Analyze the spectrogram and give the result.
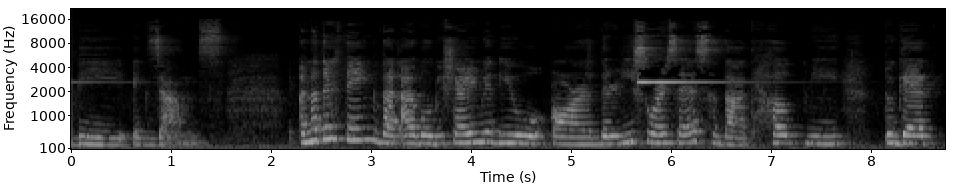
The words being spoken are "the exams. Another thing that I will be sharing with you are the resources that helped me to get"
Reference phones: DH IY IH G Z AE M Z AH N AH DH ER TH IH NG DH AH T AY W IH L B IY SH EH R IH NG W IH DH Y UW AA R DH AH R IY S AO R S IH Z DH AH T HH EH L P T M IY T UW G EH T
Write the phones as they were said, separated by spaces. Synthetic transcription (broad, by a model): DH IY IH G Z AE M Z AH N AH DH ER TH IH NG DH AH T AY W IH L B IY SH EH R IH NG W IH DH Y UW AA R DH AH R IY S AO R S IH S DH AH T HH EH L P M IY T UW G EH T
